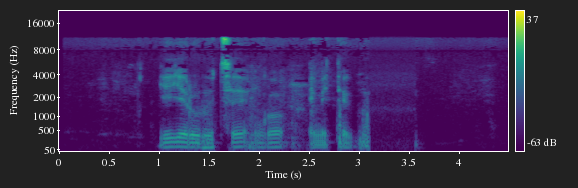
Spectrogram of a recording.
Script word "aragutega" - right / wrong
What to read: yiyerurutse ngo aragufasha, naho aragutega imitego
wrong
